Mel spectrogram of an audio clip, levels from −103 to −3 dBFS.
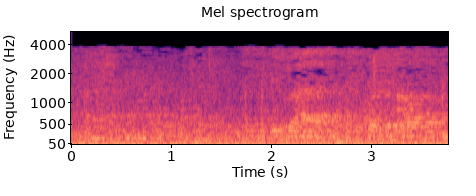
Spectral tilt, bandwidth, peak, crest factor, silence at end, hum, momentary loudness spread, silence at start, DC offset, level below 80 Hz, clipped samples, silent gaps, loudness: -11 dB/octave; 4 kHz; -10 dBFS; 12 dB; 0 s; none; 5 LU; 0 s; under 0.1%; -28 dBFS; under 0.1%; none; -26 LUFS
